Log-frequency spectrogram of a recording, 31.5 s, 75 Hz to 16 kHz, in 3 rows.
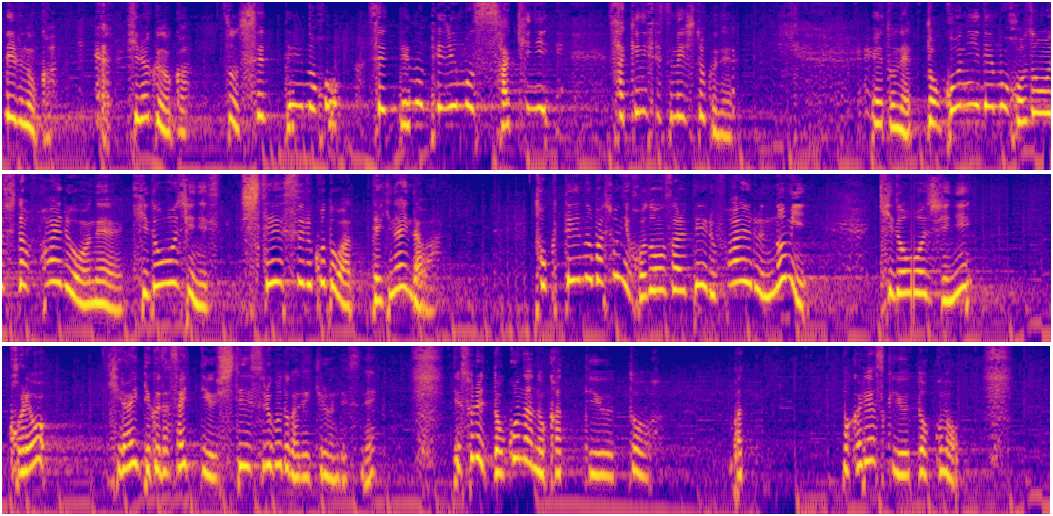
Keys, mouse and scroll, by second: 4.3 click, 6.5 click, 8.3 click, 8.9 click, 25.2 click, 28.8 click.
